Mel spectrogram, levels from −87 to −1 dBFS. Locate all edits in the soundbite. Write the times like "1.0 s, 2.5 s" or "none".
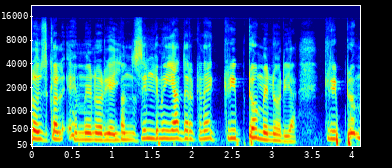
1.1 s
